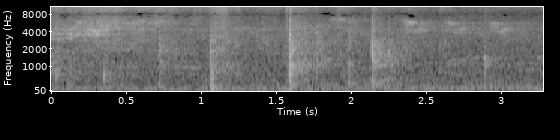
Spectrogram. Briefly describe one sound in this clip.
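A cricket bat strikes a ball with sharp knocks.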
